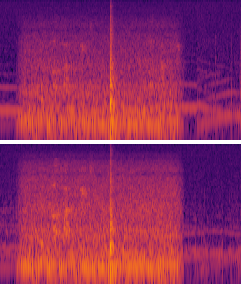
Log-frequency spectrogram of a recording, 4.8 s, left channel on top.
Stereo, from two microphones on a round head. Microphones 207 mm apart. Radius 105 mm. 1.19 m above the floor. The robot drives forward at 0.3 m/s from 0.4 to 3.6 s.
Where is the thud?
Centre (ahead or behind), 0.7 m.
